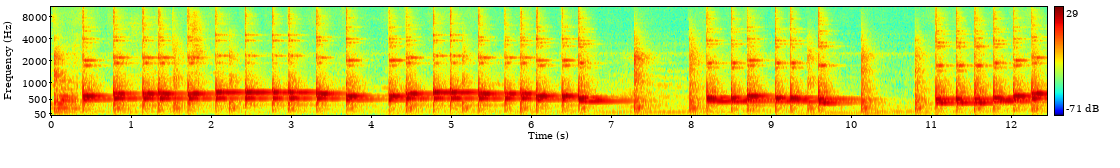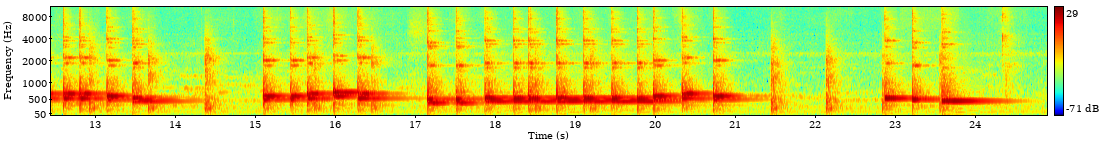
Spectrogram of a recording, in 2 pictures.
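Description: Wooden marimba played with two mallets: the slow lead melody, phrases of quickly repeated struck notes separated by short pauses.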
